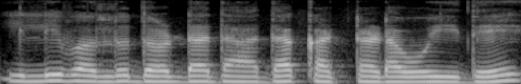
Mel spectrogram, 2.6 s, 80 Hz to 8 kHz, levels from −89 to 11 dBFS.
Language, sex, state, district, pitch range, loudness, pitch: Kannada, female, Karnataka, Bidar, 175-195 Hz, -16 LUFS, 185 Hz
